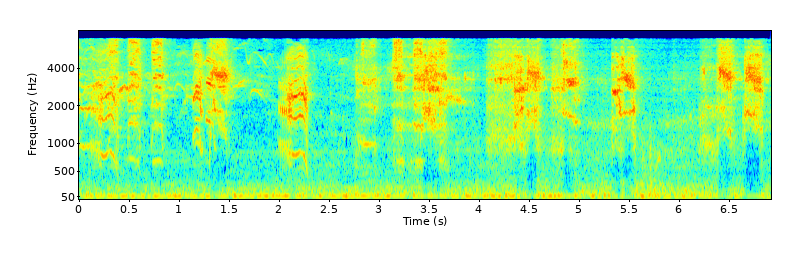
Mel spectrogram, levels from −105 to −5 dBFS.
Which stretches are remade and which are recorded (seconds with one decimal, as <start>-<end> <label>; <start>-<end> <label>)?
0.0-2.7 recorded; 2.7-6.9 remade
